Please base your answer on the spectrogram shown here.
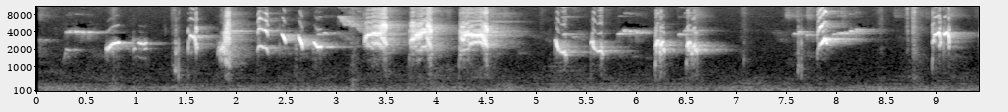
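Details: Greater green leafbird, known locally as cucak ijo, singing a lively varied phrase of bright chirps, short whistled slurs and harsher squawky bursts, delivered in quick clusters with brief pauses, over a faint steady low hum.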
